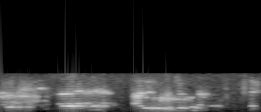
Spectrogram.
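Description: A baby cries in several wavering, high-pitched bursts with brief pauses between, moderately loud, ending in a few short whimpers.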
